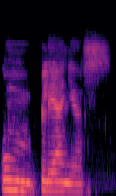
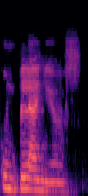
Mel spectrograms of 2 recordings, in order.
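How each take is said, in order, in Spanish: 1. Las vocales del medio se mantienen como sílabas separadas. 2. Las vocales del medio se unen en una sola sílaba. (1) "digo cumpleaños" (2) "yo no digo cumpleaños"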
